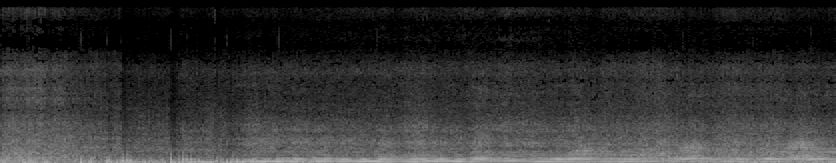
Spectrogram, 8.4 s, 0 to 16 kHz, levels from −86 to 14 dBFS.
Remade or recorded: recorded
